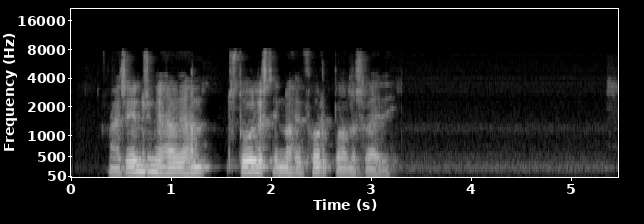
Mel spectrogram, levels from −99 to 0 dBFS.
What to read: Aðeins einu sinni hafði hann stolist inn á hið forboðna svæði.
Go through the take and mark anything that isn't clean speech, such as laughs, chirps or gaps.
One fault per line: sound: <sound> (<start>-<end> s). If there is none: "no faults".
no faults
